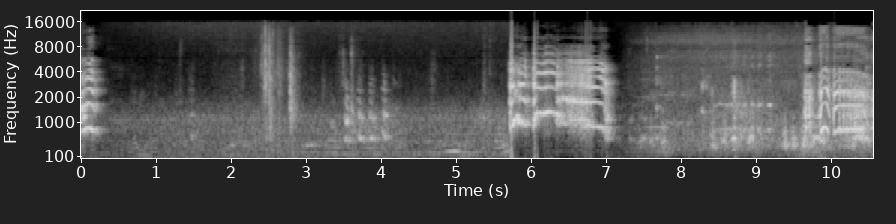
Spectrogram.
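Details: Rooster crowing in the morning, warning other roosters off. Scattered clucks and knocks lead into a loud, hoarse crow near the middle, followed soon after by a second, rougher crow.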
